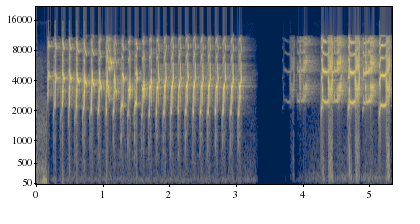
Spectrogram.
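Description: Lovebirds call loudly and close by. A rapid run of sharp, evenly spaced shrill chirps is followed by a brief pause, then more piercing squawky chirps.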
